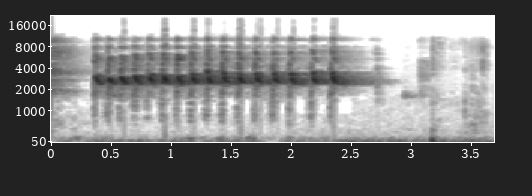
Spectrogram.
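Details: Greater green leafbird, competition class, giving one rapid series of sharp, evenly repeated high chirps lasting about two seconds, fading into a short trailing buzz and a faint tap.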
